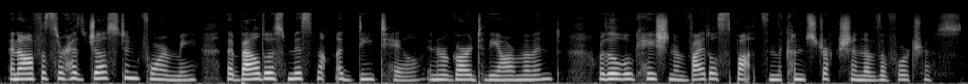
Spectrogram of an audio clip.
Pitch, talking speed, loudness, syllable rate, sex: 230 Hz, 180 wpm, -21 LUFS, 5.1 syllables/s, female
